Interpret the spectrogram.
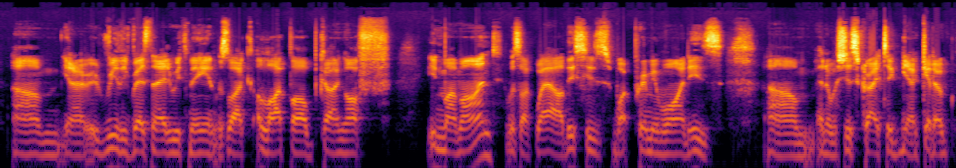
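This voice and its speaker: Halting Australian man, low bright voice. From Griffith, New South Wales, Australia. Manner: halting, many fillers and restarts. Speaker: chief winemaker, guest. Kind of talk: casual interview chat.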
